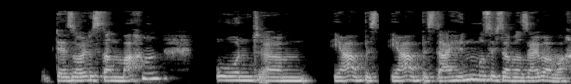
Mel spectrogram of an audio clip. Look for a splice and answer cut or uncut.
cut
